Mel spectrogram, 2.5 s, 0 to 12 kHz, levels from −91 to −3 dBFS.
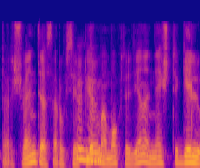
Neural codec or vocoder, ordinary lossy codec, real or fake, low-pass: none; AAC, 48 kbps; real; 7.2 kHz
